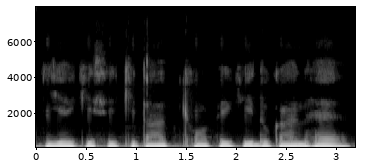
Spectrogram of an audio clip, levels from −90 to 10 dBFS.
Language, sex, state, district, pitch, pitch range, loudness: Hindi, male, Bihar, Patna, 120 Hz, 115-125 Hz, -11 LUFS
